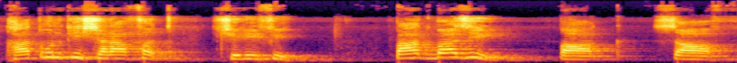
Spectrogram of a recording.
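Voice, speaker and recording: A man's voice: sits high, animated, a little mellow. A man teaching a class, explaining word meanings and quizzing students with questions. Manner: asks the class questions and repeats key words; explains word meanings, mixing in English terms. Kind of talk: classroom lecture explaining a text.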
